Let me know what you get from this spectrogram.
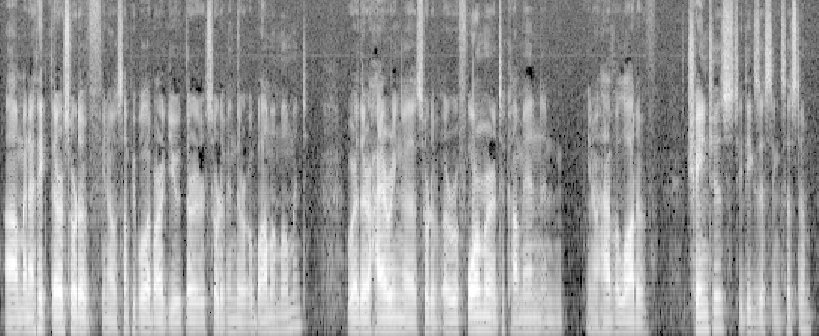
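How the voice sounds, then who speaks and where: Young man from Malaysia, low-pitched, measured academic interviewee, thoughtful with fillers. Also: fairly even intonation, dark tone. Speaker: PhD candidate, interview guest. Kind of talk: conversational interview answers. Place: conference venue.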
